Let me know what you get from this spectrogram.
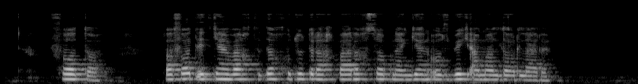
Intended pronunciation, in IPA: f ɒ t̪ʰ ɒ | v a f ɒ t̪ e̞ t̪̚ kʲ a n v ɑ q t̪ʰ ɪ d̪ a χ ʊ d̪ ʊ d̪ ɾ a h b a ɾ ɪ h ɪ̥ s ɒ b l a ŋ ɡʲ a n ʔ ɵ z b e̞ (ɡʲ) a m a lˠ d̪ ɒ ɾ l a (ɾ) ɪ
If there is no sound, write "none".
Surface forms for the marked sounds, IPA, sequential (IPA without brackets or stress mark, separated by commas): kʲ, ɾ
